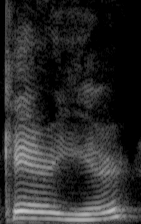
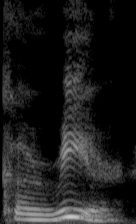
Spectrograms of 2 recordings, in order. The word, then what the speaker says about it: career: So instead of putting the stress on the first syllable carrier, it's not correct, but you say career. So the stress would be in the second syllable because it makes a lot of difference.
